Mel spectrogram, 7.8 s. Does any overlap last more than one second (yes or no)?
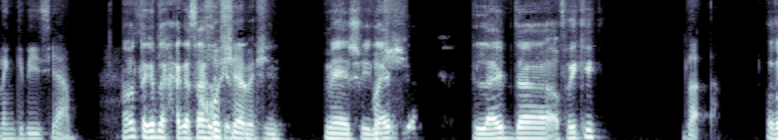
no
